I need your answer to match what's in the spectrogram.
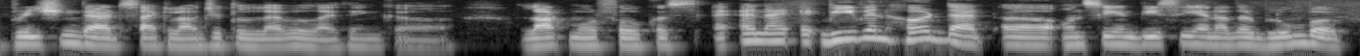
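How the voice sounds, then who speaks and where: A man adding points in a casual market chat, halting and often correcting himself as he goes. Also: medium pitch.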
